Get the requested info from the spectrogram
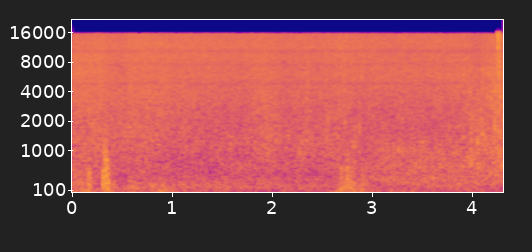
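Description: Ocean surf washing in on a beach, a steady rush of waves and foam, with wind buffeting the microphone and two brief gusts, one just after the start and one late.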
